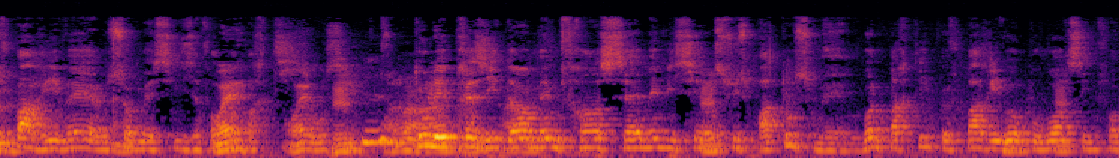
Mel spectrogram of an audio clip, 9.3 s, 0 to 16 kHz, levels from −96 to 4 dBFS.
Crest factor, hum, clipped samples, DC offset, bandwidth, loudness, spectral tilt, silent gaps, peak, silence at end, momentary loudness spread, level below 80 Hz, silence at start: 22 dB; none; under 0.1%; under 0.1%; 11.5 kHz; -24 LUFS; -6.5 dB/octave; none; -2 dBFS; 0 s; 12 LU; -52 dBFS; 0 s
